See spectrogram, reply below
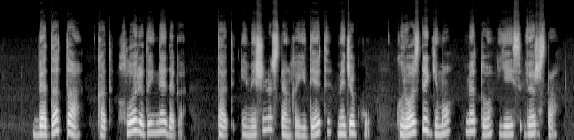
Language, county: Lithuanian, Klaipėda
